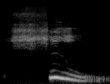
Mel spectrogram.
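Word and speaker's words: sídhe: into the Earth and became the Sidi pronounced she or the Fay they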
